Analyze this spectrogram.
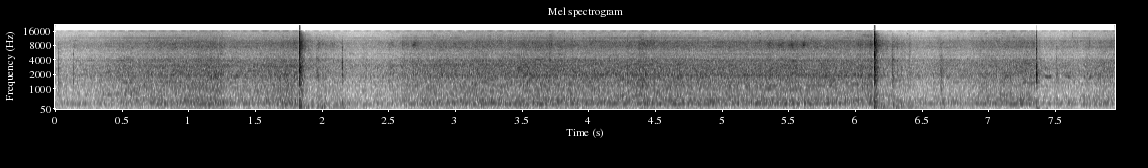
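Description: Aerial firework shells bursting: three sharp bangs, one about two seconds in, the loudest about six seconds in and another just after, over a steady background din.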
